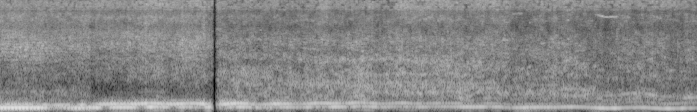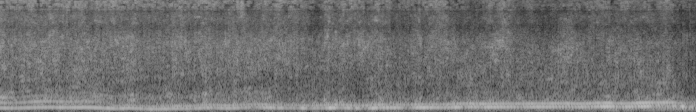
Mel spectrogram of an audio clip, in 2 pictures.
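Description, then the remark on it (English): A loud, sustained engine of a pulling tractor with a newly built chassis roars steadily throughout as it pulls down the track, its pitch dipping and climbing slightly as it strains under heavy load, with no voices over it. “built an old new chassis for this tractor, and it's working great.”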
